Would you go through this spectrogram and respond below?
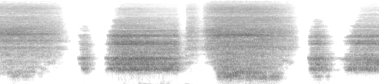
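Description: Strong, rhythmic breathing in and out during a Yogoda energization exercise, a close series of forceful airy inhales and exhales, some long and some short, with brief pauses between and no talk.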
